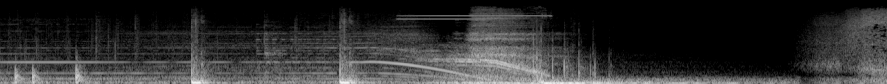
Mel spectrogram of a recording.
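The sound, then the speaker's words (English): Knuckles rap on the wood floor of an apartment, a few light taps and then two slow, heavy thuds finishing the shave-and-a-haircut rhythm, while a swelling, descending whoosh sweeps over them and fades. “lifts her head up as her fingers form into a hesitant fist and slowly finish the familiar phrase of the knock onto the wood floor of the apartment.”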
